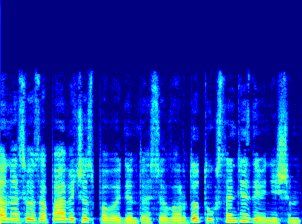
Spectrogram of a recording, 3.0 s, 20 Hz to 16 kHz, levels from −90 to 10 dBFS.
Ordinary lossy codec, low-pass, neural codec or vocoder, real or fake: MP3, 64 kbps; 10.8 kHz; vocoder, 24 kHz, 100 mel bands, Vocos; fake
